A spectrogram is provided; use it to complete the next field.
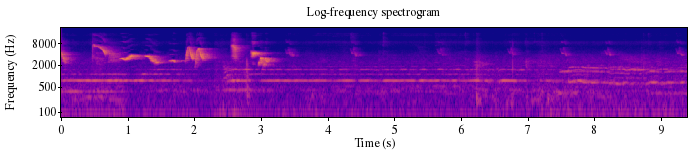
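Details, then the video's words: Tame, aggressive caged male Javan bush lark, said to be ready for breeding and in full song. Loud high chirps and downslurred notes cluster in the first three seconds, followed by faint ticking notes over continuous background hum. "branjangan javanica MH nonring jinak galak siap jadi pejantan gacor dor"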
